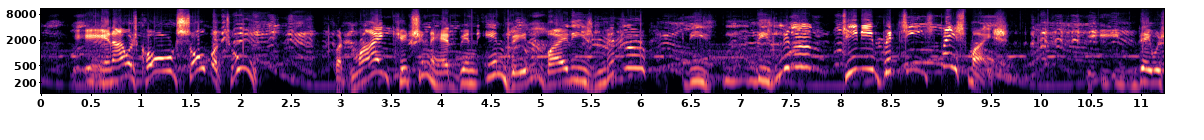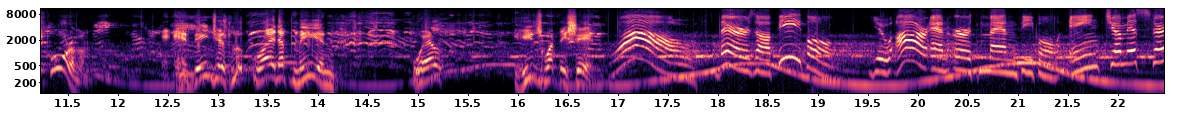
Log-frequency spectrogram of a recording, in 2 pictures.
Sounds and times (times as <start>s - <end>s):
Speech: 0.0s - 2.2s, 2.9s - 9.8s, 10.5s - 11.9s, 12.5s - 14.2s, 15.0s - 15.4s, 16.0s - 22.4s.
